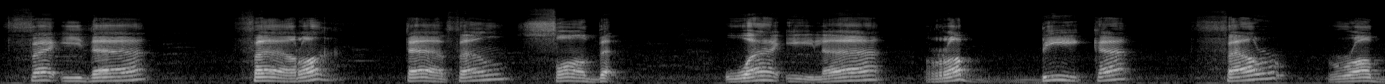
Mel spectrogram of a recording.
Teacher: dia ada qalqalah kat situ, fansab dengan farrab.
